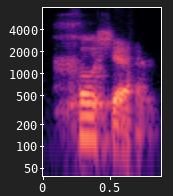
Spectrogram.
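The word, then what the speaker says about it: חושך: actually as far as I hope I'm not wrong, but my muscle memory is having me put the emphasis on the first syllable, Hoshech.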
